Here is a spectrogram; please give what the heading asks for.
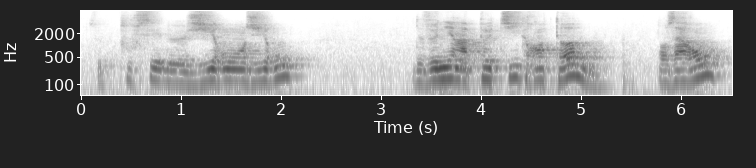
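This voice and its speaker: A man playing a proud, defiant poet-swordsman, declaiming a classical French stage verse monologue in a hammy stage-actor manner that moves between hushed and booming. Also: close to an everyday voice. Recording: roomy echo, faint background noise.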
